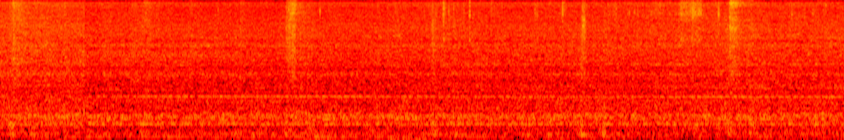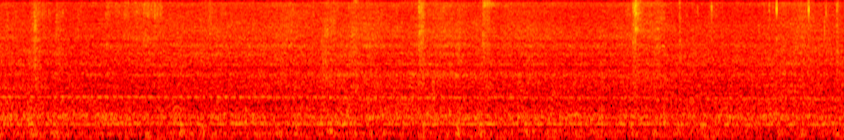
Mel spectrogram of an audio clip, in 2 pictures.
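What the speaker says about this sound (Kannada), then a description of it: "ನಮ್ಮ ಟ್ರೈನ್ ಇಲ್ಲೇ ಓಡಾದತೆ" A train crossing the Pamban sea bridge to Rameswaram rumbles steadily along the tracks with continuous low roar and rattling, punctuated by occasional metallic clanks, close and loud throughout.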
